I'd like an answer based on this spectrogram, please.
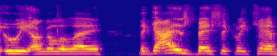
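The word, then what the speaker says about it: Uiagalelei: mentioned before dj ukulele because i can't pronounce his last name knights it's dj ooey unga lalay the guy is basically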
